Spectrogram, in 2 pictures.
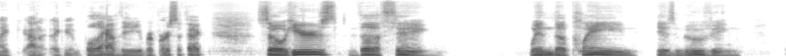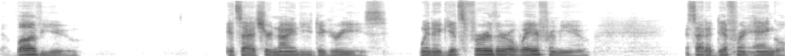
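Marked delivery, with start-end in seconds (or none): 2.6-15.7 put-on exaggeratedly slow talking. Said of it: "maybe if I speak really slowly like you were doing".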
